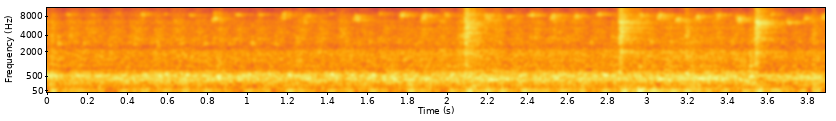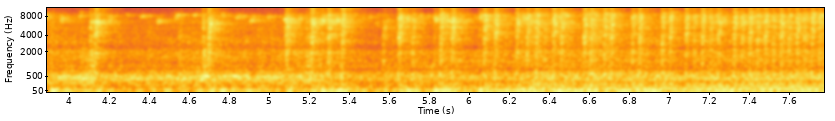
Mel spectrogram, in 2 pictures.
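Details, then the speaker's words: VW Beetle just fitted with dual carburetors, run with the exhaust ports left unplugged: a very loud, raw popping note with sharp cracks over a rough idle, like a Harley. Unmuffled exhaust escaping filled the garage with smoke. "oh my god dude that is so [ __ ] loud sounds like a Harley all right I got to plug those ports that's too funny this place just got full of smoke"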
